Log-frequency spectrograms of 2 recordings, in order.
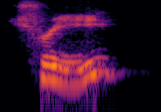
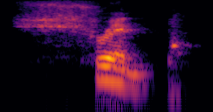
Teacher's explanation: La diferencia es que al pronunciar la sh se sostiene un poco más el sonido.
